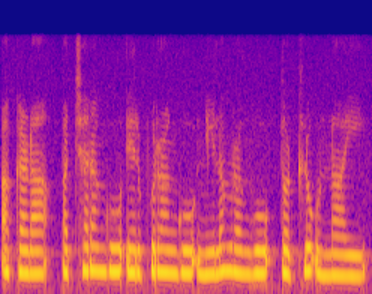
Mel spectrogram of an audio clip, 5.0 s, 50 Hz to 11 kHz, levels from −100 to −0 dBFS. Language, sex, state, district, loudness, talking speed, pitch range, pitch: Telugu, female, Telangana, Hyderabad, -13 LUFS, 110 wpm, 210-230 Hz, 215 Hz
